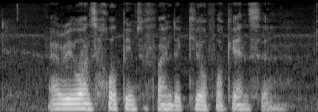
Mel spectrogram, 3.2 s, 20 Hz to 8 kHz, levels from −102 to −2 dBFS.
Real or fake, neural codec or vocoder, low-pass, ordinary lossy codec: fake; codec, 16 kHz, 16 kbps, FunCodec, trained on LibriTTS, 50 frames a second; 7.2 kHz; none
